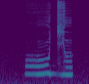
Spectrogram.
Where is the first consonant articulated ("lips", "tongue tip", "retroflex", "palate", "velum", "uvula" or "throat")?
throat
